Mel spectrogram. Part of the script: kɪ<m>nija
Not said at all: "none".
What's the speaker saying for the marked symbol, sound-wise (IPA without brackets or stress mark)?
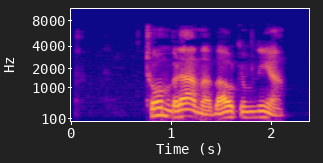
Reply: m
